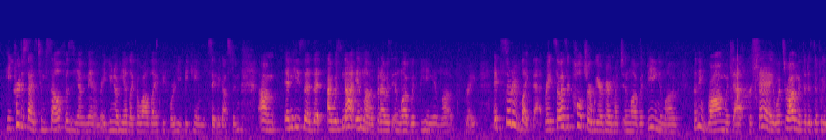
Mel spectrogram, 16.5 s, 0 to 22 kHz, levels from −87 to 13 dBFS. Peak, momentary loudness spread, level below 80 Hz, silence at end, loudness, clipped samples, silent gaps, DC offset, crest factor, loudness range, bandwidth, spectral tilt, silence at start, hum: -12 dBFS; 15 LU; -62 dBFS; 0 s; -32 LUFS; under 0.1%; none; under 0.1%; 20 dB; 6 LU; 8 kHz; -2 dB/octave; 0 s; none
